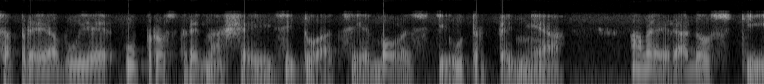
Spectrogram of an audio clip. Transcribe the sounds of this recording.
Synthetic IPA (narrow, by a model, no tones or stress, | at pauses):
sapɾɛjaʋujɛupɾɔst̪ɾɛd̪naʃɛjsit̪ua̰ːt͡siɛbɔlɛsciʔut̪r̩pɛɲɪa | alɛajɾa̰d̪ɔsci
